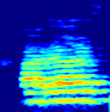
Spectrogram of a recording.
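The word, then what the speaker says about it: Kharasch: This is called as Kharas effect. Spelling बराबर है ना? SCH है ना?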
